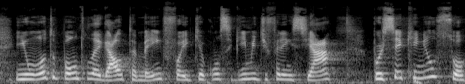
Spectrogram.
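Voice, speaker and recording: Here a woman speaks with a high pitch and ordinary pitch variation. Background noise is noticeable. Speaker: content creator and English teacher. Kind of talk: casual talk to camera. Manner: fast.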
